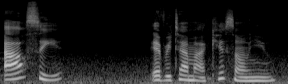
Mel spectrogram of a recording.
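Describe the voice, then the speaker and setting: Actress as a sassy, sharp-tongued woman, very expressive. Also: medium pitch, moderate pace, faint music behind, lightly acted. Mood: sardonic, teasing. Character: sharp-tongued, indignant, sardonic woman, singer Lorraine. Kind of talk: naturalistic audio drama acting.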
